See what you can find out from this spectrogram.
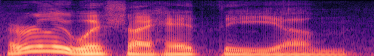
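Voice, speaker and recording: Low-voiced rambling New Zealand man. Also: wildly swooping pitch, moderate pace, a little mellow, a little hiss or hum. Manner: rambling, hesitant, many ums and restarts. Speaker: let's play host. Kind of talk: casual gameplay commentary.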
